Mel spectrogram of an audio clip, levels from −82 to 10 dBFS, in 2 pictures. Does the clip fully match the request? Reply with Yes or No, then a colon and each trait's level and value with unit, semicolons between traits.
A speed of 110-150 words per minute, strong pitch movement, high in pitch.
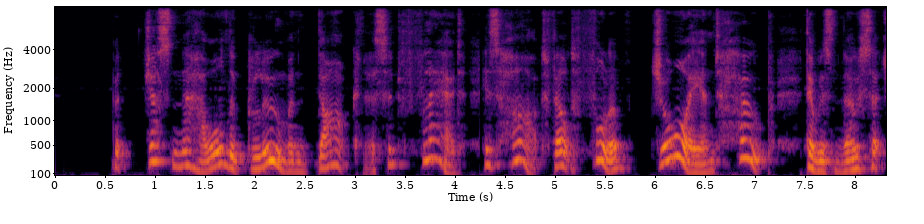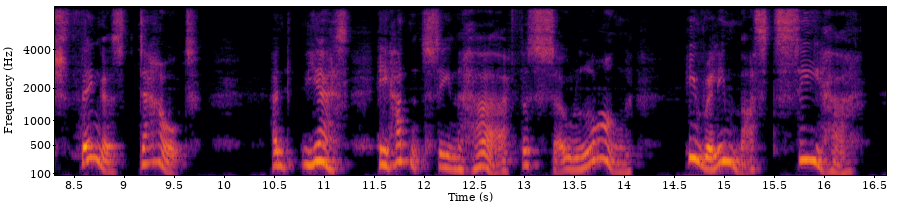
Yes: average, 140 wpm; wide, 8.9 semitones; high, 205 Hz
